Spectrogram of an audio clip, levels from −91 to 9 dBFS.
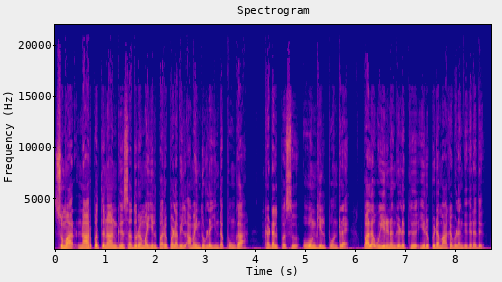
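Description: Nothing in this speech recording stood out as a technical problem on listening.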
